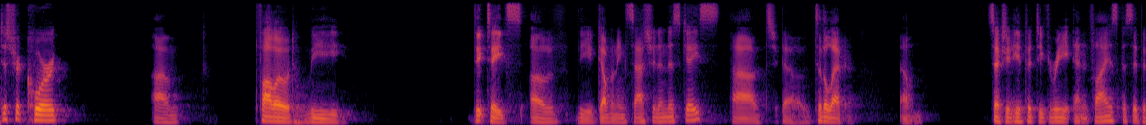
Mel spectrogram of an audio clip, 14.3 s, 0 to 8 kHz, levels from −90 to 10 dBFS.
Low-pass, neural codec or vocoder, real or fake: 7.2 kHz; codec, 16 kHz, 0.5 kbps, FunCodec, trained on LibriTTS, 25 frames a second; fake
